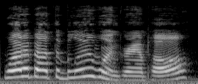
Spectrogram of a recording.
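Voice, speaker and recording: A woman's voice: high-pitched, sing-song, normal speed, pitched above the performer's own voice. A woman voicing a loving young boy who worries about his grandfather, in a storybook read-aloud with a noisy hum. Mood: curious.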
